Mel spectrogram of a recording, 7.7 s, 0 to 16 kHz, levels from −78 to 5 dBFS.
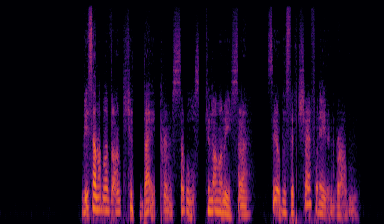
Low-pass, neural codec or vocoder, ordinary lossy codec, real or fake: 14.4 kHz; codec, 44.1 kHz, 0.9 kbps, DAC; none; fake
